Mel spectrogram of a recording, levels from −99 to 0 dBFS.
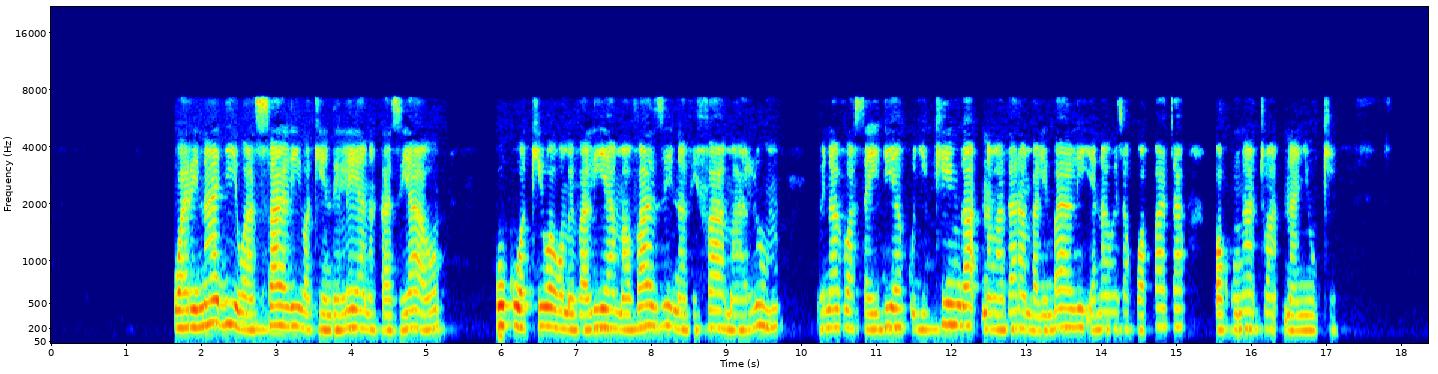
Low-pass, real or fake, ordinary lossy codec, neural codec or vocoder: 7.2 kHz; real; MP3, 64 kbps; none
